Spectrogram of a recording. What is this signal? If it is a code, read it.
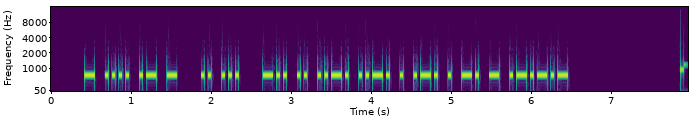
Morse code, heard as a keyed tone, about 28 wpm, 700 Hz. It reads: THAT IS DIFFERENT.
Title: Sentences from Top 600 Words 28wpm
